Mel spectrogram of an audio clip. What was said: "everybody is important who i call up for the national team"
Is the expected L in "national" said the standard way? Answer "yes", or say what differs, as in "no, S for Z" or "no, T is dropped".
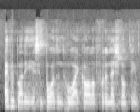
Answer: yes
